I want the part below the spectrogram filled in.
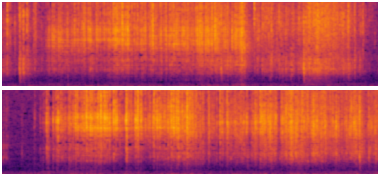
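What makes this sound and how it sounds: A utility knife blade carves and scrapes crunchy cubes off a hand-sized solid orange soap bar that is scored in a grid pattern and held in the palm. The result is a steady, bright, crisp crackling and crunching with almost no low end, easing briefly into a quieter stretch near the middle before the scraping picks up again.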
